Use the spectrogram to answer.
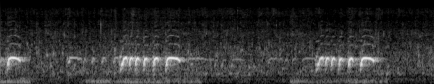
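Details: Zebra dove tutor song for captive birds, with river ambience: a short coo, then two rolling phrases of rapid pulsed notes each finished with a longer coo, spaced about two seconds apart.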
